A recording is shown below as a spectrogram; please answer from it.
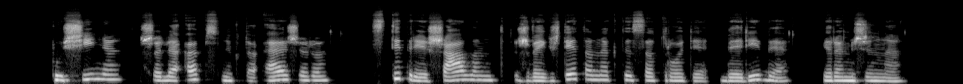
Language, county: Lithuanian, Vilnius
